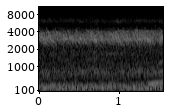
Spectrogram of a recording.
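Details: A flock of ducks in Vellore, being taken home, gives a dense, continuous wall of harsh, overlapping quacking chatter, with a faint rising tone near the end.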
